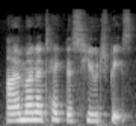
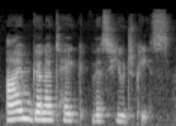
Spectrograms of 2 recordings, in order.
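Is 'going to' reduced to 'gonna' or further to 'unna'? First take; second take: unna; gonna. First: The phrase is reduced to 'unna' without the g. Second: The phrase is reduced to 'gonna' with the g. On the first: "we might reduce it even more, cut off the G" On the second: "we reduce "going to" "gonna.""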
